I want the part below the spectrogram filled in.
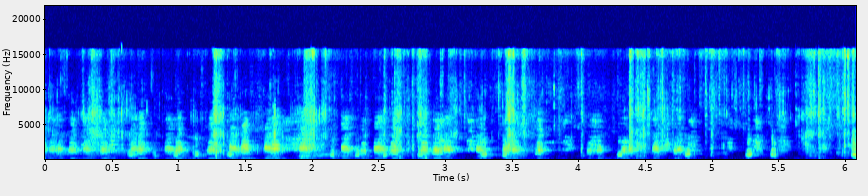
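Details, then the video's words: Several ducks playing in snow quack in a busy, overlapping chatter, short nasal calls tumbling over one another throughout, with human laughter. "Duck Sounds"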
